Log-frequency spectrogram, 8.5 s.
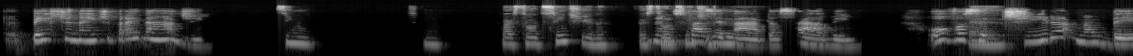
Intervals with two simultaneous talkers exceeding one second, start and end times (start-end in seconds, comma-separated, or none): none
